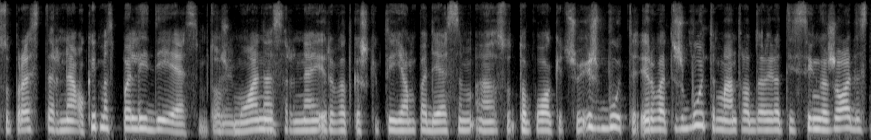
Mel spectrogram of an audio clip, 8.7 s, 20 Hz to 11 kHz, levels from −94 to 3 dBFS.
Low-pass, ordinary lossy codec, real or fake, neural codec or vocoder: 9.9 kHz; Opus, 24 kbps; real; none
